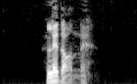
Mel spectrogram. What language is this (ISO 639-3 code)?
ita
